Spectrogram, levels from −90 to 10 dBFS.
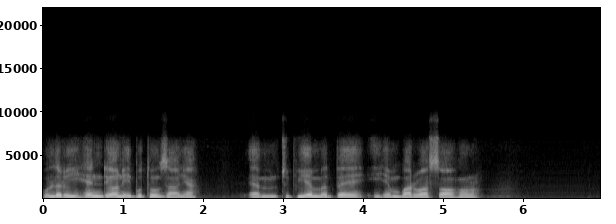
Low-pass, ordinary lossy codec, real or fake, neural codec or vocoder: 7.2 kHz; Opus, 32 kbps; fake; codec, 16 kHz, about 1 kbps, DyCAST, with the encoder's durations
